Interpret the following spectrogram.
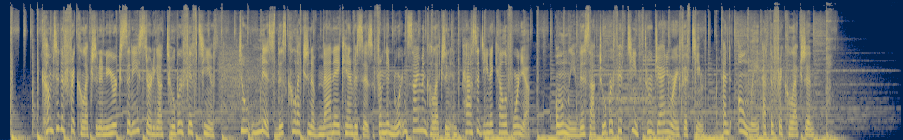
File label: Art Exhibit Promo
